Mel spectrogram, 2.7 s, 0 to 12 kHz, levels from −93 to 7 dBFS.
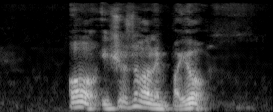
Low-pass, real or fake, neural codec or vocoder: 10.8 kHz; fake; codec, 24 kHz, 3.1 kbps, DualCodec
